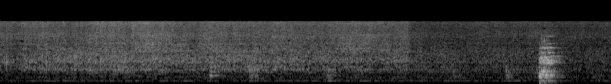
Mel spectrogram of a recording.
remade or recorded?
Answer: recorded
